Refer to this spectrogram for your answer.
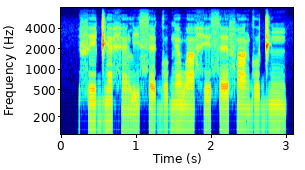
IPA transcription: f e˦ d͡ʒ ɛ̃˦˨ h ɛ̃˨ l i˧ s ɛ˨ ɡ o˨˦ ɡ ɛ̃˦˨ w ã˧ h e˨ s ɛ˧ f ã˧ ɡ o˦ d͡ʒ ĩ˦˨

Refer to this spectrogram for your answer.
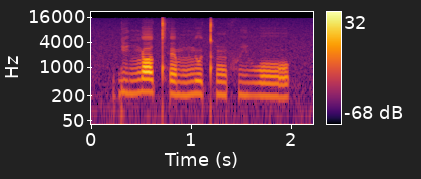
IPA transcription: ɗ i˨ ŋ a˦ tʰ ɛ˨ m n ʊ˦˨ tʰ ũ˨ f i˨ β o˨

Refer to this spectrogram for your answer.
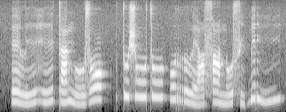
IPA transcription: ɛ˦˨ l ɪː˨˥ ɦ ɪː˨˥ t a˨˥ ŋ oː˩˧ z ɔ˥ | t ʊ˥ ʃ oː˥ t o˥ | o˥ r ʊ˦˨ l ɛː˩˧ sˤ a˦˨ n o˨˥ s i˩˧ ɓ e˥ ɾ iː˨˥

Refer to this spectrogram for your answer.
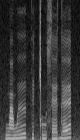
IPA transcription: w ã w ɘː k e ǀ u s ɛ d ɛ

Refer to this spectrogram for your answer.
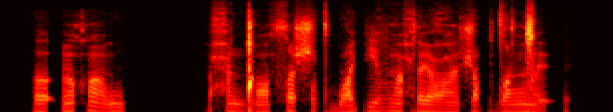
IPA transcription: ɔ ʔ ũ χ ɔ̃ w | ħ ə ŋ͡ǃ ɔ̃ sˤ ø ʃ ə tˤ b ø pʲ ɔ v ɔ̃ ħ ɾ ø ʕ ɔ̃ ʃ ø p dˤ u ŋ͡ǀ ø ʔ

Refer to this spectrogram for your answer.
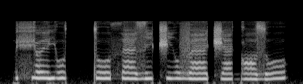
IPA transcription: fʲ ɒ e̯ j o tː o θ æ z i t͡ʃ i o̯ v æ t͡ʃ æ ɡ ɒ z o

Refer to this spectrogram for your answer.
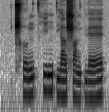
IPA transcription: ʈ͡ʂʰ ɤ˧˥ ŋ t̪ʰ i˥ ŋ t̪ j ä˧˥ ʂ ɑ˨˩ ŋ t̪ ɥ ɛ˧˥

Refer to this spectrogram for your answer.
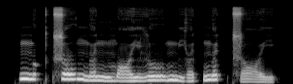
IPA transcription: n̪ ʊ˧ k̚ t͡s o˧ w n̪ ɵ˨ n m ɔː˨ j l uː˧ m j ɵ˨˥ t̚ n̪ ɵ˥ t̚ t͡s ɔː˨˩ j

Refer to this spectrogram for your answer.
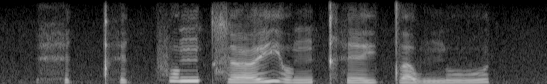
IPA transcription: h ɪ˨ k̚ pʰ ɪ˨ k̚ f ʊ˥ ŋ t͡s œː˨˥ j ʊ˨˧ ŋ kʰ e˨ j t̪ ɐ˨˩ w n̪ uː˨˥ t̚

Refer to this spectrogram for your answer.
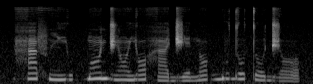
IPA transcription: h a˧ f ĩ˨ j u˨ ɡ͡b ɔ̃˧ d͡ʒ ɔ̃˨ j ɔ˧ h a˨ d͡ʒ e˨ n ɔ˧ ɡ͡b u˧ d o˧ t o˨ d͡ʒ ɔ˨

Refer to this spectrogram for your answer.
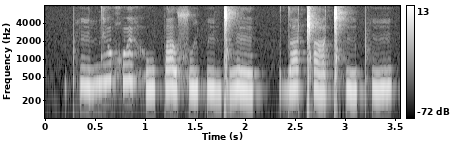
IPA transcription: pʰ ĩ˨˩ n d ĩ˧˥ χʷ ẽ˧˥˧ h u˧ p a˧˥˧ sʷ i˧ p ĩ˧ ɡ͡ǀ ẽ˥˨ | d a˧˥ ǁ a˧˩˧ ǀʰ ĩ˧˩˧ pʰ ĩ˧˥

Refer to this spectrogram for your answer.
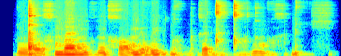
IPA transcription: ŋ͡ǃ o˨˦ x m ɜ˦ ŋ o̤˧ ŋ x ɔ˨˦ m ʏ˧ w ʉ˦ d ɗ ɔ̤˨ b k ə˨ d ə̤˦˨ t ɔ̤˧ d m ɔ̤˨ x ɓ i̤˨ x

